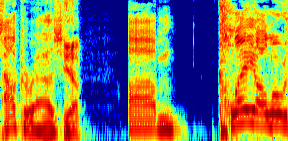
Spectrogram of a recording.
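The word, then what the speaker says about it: Alcaraz: And it's a shot of Carlos, how do you pronounce his last name? Alcarz. Alcarz. Alcarz.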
